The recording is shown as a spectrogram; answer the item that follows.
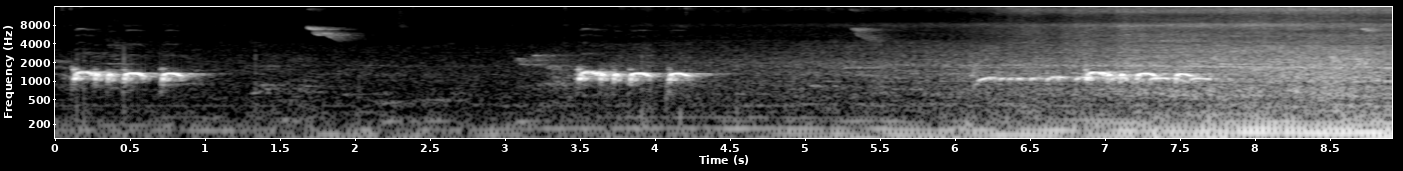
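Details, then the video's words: Local zebra dove in active song, giving three bubbling cooing phrases of a few quick pulsed notes about three seconds apart, as a rising hiss of background noise builds toward the end. "perkutut gacor lokal"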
